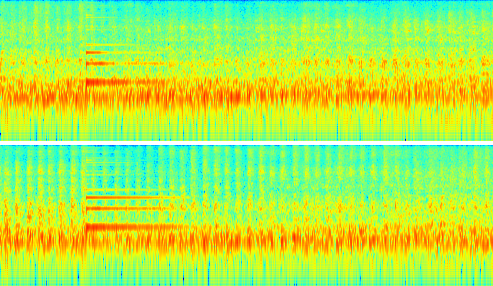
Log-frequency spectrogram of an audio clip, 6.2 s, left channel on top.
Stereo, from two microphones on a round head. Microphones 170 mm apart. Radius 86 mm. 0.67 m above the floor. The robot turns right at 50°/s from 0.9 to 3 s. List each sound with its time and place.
1.1 s a guitar: 170° right, 2.5 m; by 2.4 s 105° right, 2.5 m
